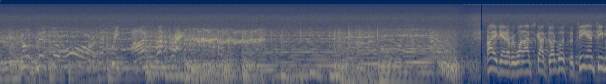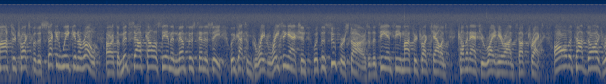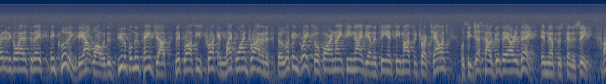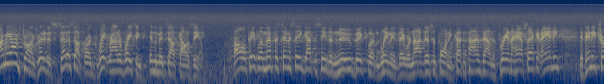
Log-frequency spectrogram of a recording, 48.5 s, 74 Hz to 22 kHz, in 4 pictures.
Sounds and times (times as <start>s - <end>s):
Speech: 0.4s - 3.7s, 9.7s - 48.4s.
